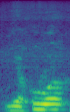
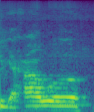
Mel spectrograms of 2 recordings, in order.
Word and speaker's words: Yahuwah: Of the Tetragrammaton, as people call it, the Yo, the Hey, the Wa, and the Hey, which is pronounced Yahuwah. You'll see other people say Yahweh, Yahweh, Yahweh.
